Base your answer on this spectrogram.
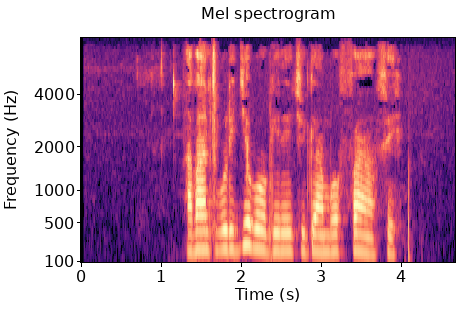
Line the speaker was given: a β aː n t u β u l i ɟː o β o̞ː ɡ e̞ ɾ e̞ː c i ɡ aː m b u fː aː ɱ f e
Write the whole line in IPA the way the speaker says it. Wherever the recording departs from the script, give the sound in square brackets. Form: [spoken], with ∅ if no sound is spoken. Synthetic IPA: a β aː n t u β u l i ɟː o β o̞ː ɡ e̞ ɾ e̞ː c i ɡ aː m b [o] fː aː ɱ f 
